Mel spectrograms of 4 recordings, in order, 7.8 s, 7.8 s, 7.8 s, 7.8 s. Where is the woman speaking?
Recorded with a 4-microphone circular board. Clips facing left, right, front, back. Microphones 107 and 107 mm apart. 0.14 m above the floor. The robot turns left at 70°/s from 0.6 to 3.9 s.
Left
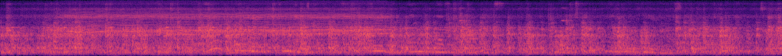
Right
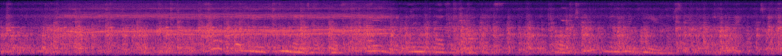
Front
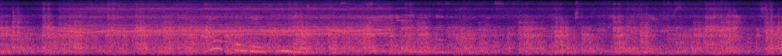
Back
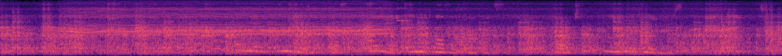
15° left, 3 m; by 7.7 s 120° right, 3 m.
